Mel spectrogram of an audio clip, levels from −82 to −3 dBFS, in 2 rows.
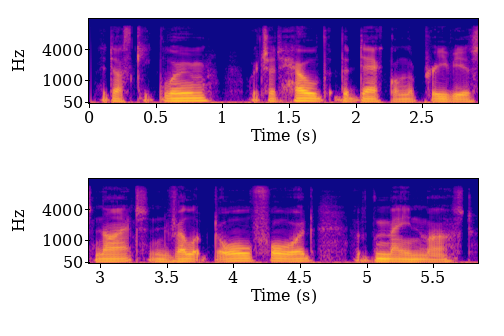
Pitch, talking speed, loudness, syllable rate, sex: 100 Hz, 195 wpm, -19 LUFS, 4.9 syllables/s, male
